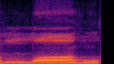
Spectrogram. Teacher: apply compulsory elongation mad on this alif for 6 units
